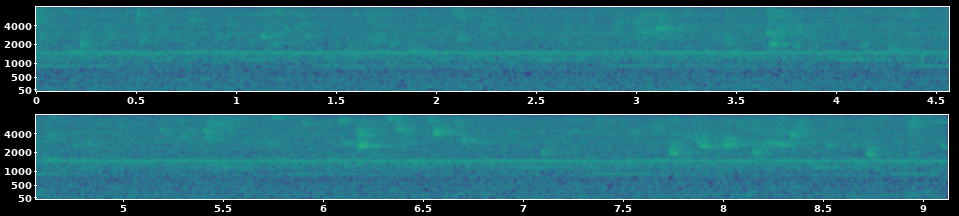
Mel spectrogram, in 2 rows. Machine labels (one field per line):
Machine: pump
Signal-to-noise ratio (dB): 0 dB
